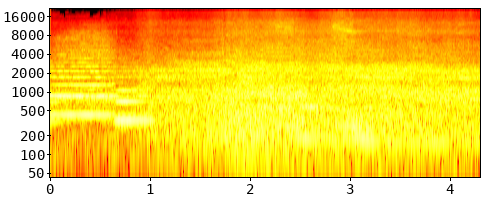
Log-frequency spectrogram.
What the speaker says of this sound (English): And now ready to pass through is going to be a 170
